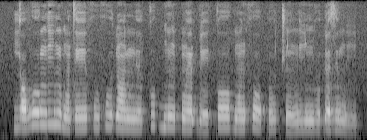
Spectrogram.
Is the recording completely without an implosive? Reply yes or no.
no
